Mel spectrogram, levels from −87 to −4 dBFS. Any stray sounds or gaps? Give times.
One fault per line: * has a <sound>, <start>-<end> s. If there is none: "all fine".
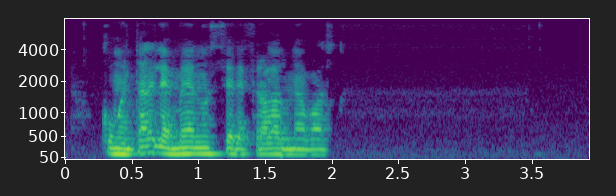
all fine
